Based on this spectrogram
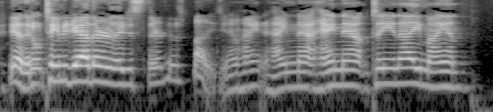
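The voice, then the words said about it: Shannon Moore impression, North Carolina drawl. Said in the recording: “That was my Shannon Moore impression. It's the same as Jeff. ... everybody from, like, Cameron, North Carolina sounds the same”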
